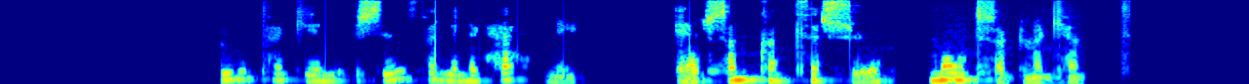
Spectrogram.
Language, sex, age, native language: Icelandic, female, 20-29, Icelandic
